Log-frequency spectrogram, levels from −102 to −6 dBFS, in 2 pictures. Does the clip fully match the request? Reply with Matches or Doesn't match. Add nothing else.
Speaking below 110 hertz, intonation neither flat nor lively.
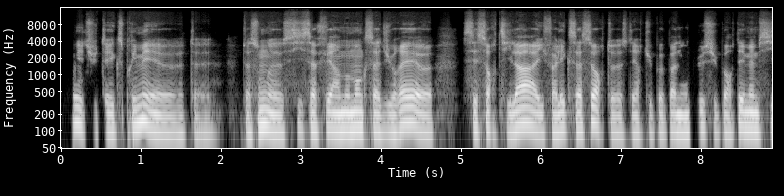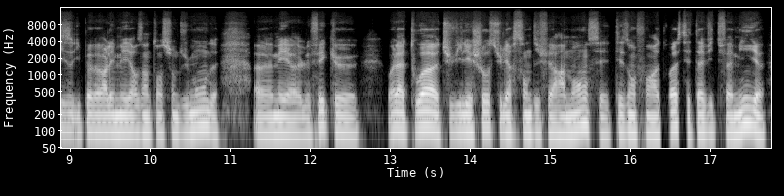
Matches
